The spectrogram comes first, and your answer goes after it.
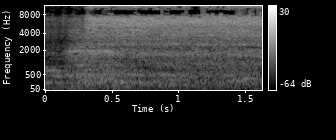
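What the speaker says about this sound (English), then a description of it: "So now I have a 9x13. I'm gonna give it a quick spray." A short burst of cooking spray hisses onto a 9x13 baking pan, a close, soft steady spray lasting under two seconds.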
